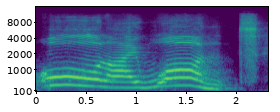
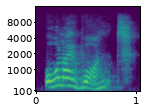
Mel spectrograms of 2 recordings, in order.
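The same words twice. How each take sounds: First: The vowel in 'all' is long and drawn out. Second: The consonants are short, crisp and clipped. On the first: The speaker expresses feeling. "the emotion is in the all" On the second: The speaker gets the point across. "much more sachlich, much more to the point and direct"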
